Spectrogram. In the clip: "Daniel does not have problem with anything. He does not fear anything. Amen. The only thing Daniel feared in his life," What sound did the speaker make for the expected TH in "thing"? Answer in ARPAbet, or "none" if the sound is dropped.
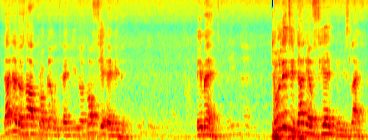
T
